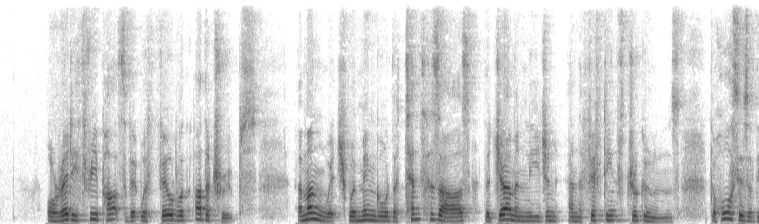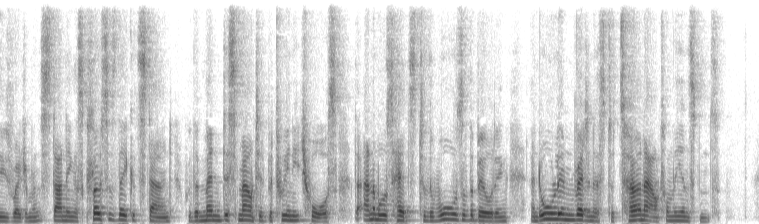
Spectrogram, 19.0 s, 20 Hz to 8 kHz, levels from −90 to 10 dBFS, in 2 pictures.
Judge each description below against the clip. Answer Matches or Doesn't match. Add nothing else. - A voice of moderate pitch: Matches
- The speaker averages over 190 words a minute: Matches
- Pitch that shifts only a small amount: Doesn't match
